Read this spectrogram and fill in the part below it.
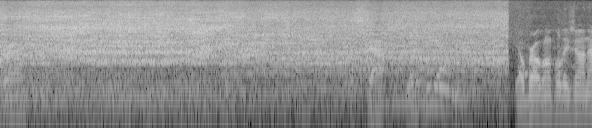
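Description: A torch flame roars with a steady loud hiss.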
